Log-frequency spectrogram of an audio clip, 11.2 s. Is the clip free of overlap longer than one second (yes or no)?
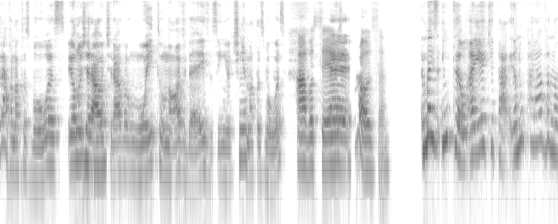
yes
